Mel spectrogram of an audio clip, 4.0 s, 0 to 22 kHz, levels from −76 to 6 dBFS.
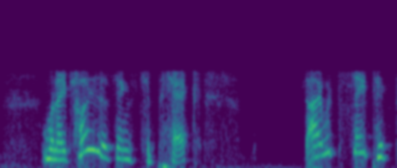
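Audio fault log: Throughout: RealAudio 14.4 codec damage, heavy. The speech is muffled and gargly with nothing above 3.8 kHz, which fits a low-rate dial-up speech codec around 8 kbit/s.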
